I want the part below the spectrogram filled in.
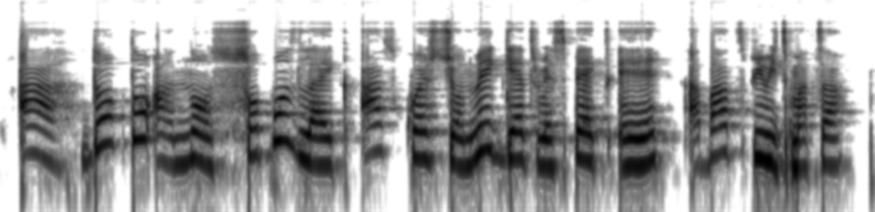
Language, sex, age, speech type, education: Nigerian Pidgin, female, 15-29, spontaneous, tertiary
